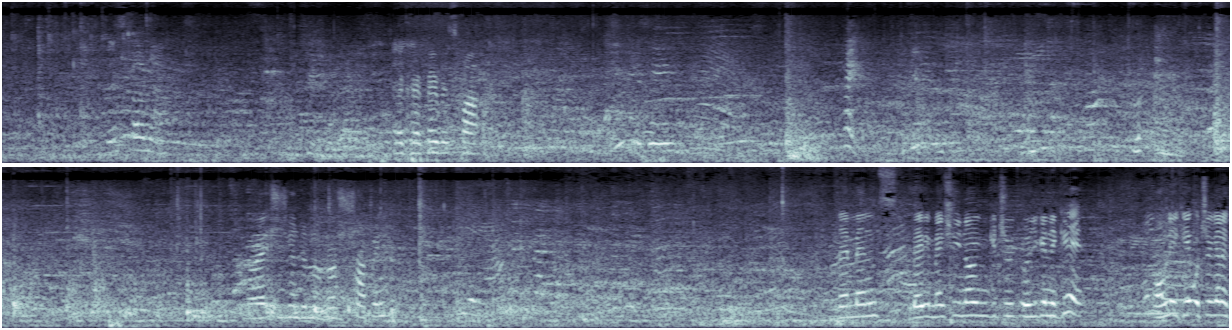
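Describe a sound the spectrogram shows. Children chatter and call out in a busy, echoing indoor space.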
